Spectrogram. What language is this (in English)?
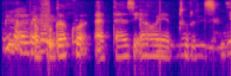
Kinyarwanda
